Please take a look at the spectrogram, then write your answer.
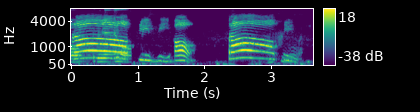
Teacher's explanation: Onde é que tá o acento? No pró. No ó. Próclise, ó.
